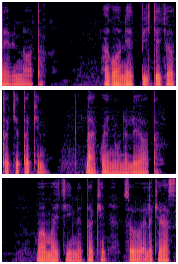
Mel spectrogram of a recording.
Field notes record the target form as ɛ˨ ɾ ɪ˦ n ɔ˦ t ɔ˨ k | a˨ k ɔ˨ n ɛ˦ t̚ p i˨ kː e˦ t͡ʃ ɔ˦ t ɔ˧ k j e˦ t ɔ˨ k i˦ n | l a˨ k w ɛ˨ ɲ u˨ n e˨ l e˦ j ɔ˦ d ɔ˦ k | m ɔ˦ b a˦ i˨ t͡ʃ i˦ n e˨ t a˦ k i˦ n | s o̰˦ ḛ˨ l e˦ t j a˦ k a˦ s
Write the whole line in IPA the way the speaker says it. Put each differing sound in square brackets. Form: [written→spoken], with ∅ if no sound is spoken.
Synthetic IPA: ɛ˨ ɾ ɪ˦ n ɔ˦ t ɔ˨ k | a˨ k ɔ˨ n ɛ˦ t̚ p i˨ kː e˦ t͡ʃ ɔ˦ t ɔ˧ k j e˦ t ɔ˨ k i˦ n | l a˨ k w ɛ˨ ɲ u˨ n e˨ l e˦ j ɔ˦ [d→t] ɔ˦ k | m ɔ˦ [b→m] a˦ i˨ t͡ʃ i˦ n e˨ t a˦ k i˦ n | s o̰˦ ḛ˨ l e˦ [t→k] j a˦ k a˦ s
